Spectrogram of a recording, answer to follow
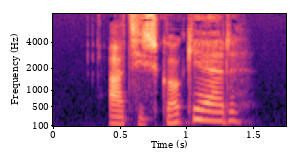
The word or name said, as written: artiskokhjerte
